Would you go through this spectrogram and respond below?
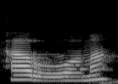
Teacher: را مشدد ہے اس لیے ہا کو را کے اندر تھوڑی دیر ملائیں گے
